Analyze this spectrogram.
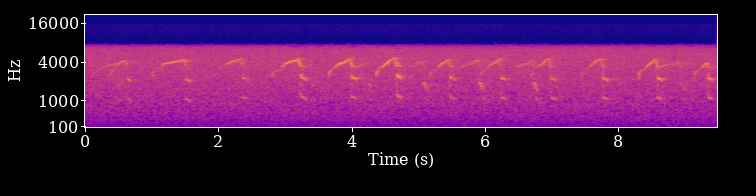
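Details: Eastern imperial eagle chick Ursala at a nest in Tatarstan on 16 August 2023, as the parents bring prey, giving thin, high, up-and-down squeals roughly every second over a steady outdoor hiss.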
